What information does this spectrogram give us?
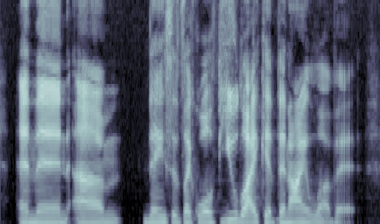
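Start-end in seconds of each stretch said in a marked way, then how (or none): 2.0-3.5 put-on catty, snide tone. Retelling what a cast member said to another: imitating a catty tone. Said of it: "But he's just being catty".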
